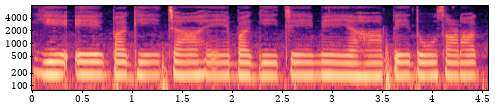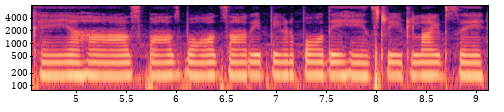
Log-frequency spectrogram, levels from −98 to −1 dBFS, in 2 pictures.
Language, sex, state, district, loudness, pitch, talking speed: Hindi, female, Haryana, Rohtak, -15 LUFS, 180 Hz, 145 wpm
